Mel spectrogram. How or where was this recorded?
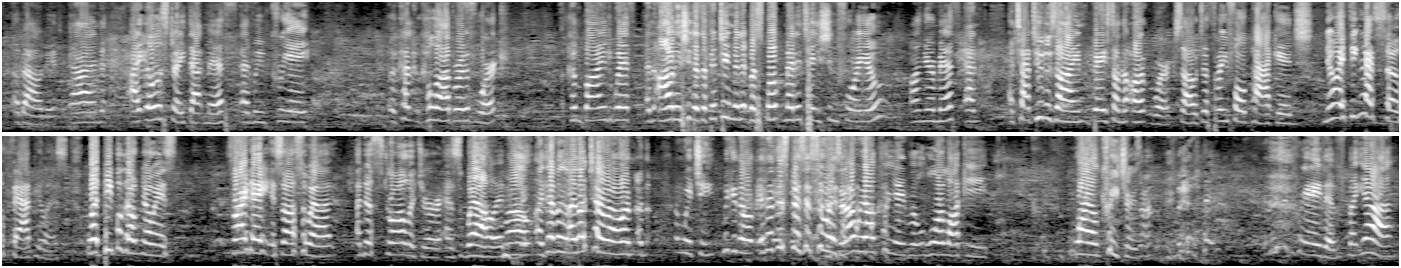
busy venue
